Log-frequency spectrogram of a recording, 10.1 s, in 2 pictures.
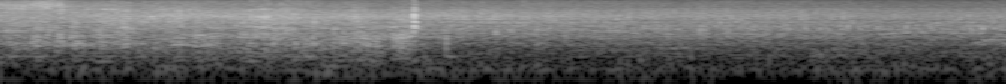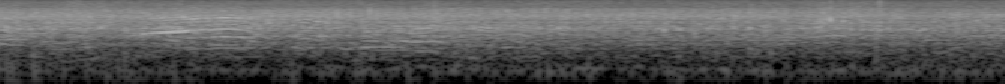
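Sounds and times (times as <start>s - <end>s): masala sizzling and bubbling: 0.0s - 2.7s.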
